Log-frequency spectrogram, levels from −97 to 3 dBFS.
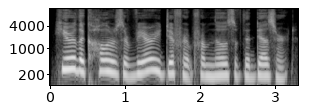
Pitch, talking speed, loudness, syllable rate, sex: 210 Hz, 200 wpm, -18 LUFS, 6.1 syllables/s, female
